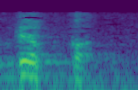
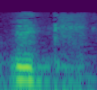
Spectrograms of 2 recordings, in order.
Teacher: اللسان، منبت اللسان، وهذا مكان فيه مخرجان، مخرج القاف ومخرج الكاف، فالقاف إلى جهة الحنك الأعلى والكاف إلى أسفل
